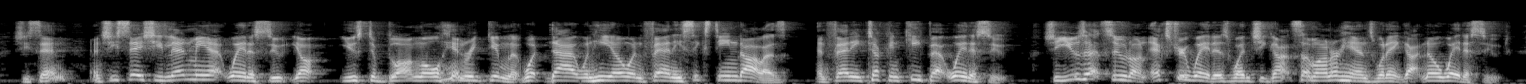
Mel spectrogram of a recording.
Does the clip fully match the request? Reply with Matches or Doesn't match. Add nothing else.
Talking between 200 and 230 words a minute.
Matches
